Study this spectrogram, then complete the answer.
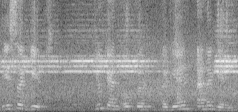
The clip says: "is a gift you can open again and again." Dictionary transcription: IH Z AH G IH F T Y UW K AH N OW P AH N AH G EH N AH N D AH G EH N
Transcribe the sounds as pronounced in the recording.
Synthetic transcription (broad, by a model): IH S AH G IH T Y UW K AH N OW P AH N AH G EH N AH N D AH G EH N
